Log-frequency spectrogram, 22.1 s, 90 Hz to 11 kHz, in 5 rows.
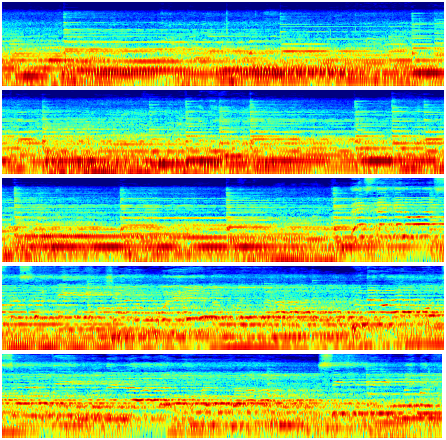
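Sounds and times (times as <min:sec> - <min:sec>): live band playing: 0:00.0 - 0:22.0
people singing: 0:12.3 - 0:22.0.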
